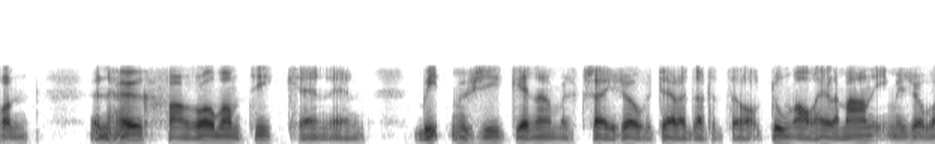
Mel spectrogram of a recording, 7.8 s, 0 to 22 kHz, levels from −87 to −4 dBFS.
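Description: No faults can be heard.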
